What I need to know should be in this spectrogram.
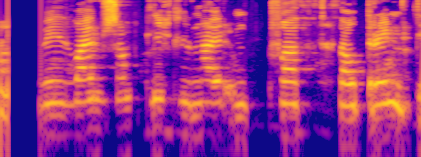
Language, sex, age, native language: Icelandic, female, 30-39, Icelandic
